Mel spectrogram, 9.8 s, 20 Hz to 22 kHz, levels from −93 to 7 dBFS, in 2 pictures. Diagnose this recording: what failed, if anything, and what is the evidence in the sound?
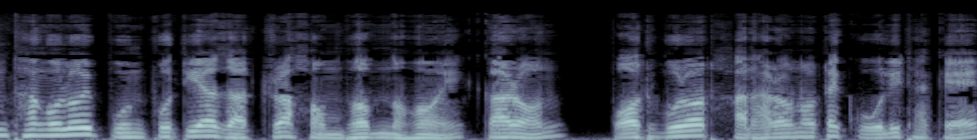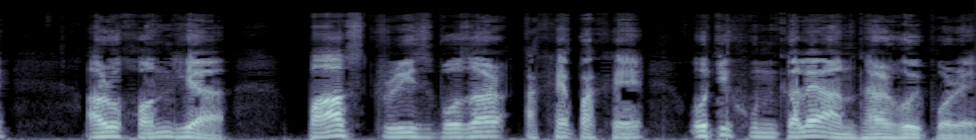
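Throughout the speech the treble sounds synthetic, with s sounds gritty or metallic. This points to the codec stage, likely HE-AAC at a low bitrate, rebuilding upper bands by copying lower ones.

Short hiss smears in just before attacks at 3.21, 3.53 and 4.51 s, lasting 33, 31 and 40 ms. This is pre-echo, codec quantisation noise spread across a transform block ahead of each onset.

Nine regular ticks run from 7.41 to 8.68 s, about seven per second, each a few milliseconds at most. These are CD scratch ticks from the storage and playback stage, with unreadable data interpolated or muted once per disc revolution.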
